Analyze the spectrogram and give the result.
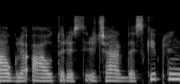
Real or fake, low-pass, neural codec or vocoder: fake; 9.9 kHz; vocoder, 22.05 kHz, 80 mel bands, WaveNeXt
